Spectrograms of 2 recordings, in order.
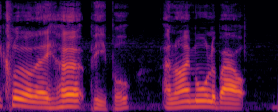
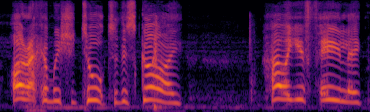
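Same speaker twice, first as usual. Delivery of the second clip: higher, kindly character voice; 14 semitones higher than usual. Acted. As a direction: play the concerned companion. Plays character.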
